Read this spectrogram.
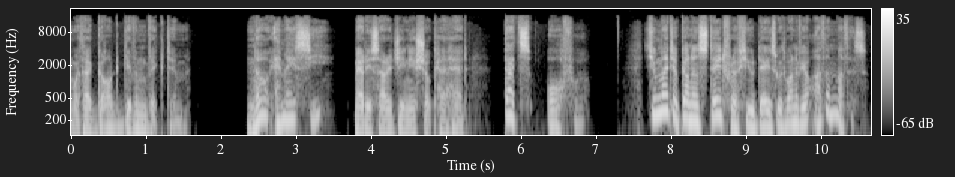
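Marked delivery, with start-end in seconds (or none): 2.3-3.5 put-on slow, high-pitched child's voice; little girl asking in disbelief. A narrator's reading. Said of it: "said the child". 5.8-10.6 put-on higher-pitched child's voice. A narrator's reading. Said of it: "said the child".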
